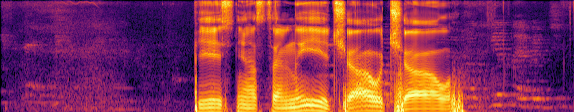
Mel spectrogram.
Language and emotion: Russian, sad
